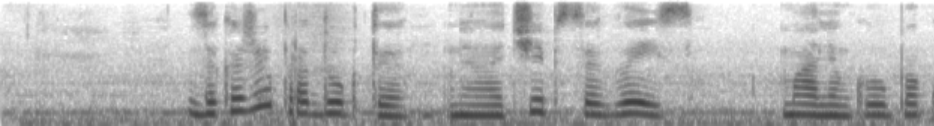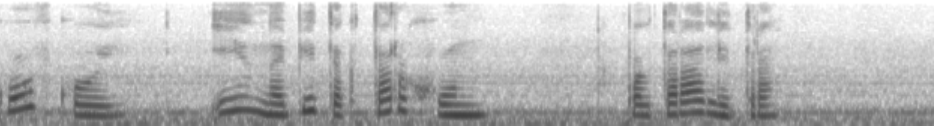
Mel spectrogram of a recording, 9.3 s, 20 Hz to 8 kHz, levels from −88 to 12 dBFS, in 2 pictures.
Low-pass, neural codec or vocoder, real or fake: 7.2 kHz; none; real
